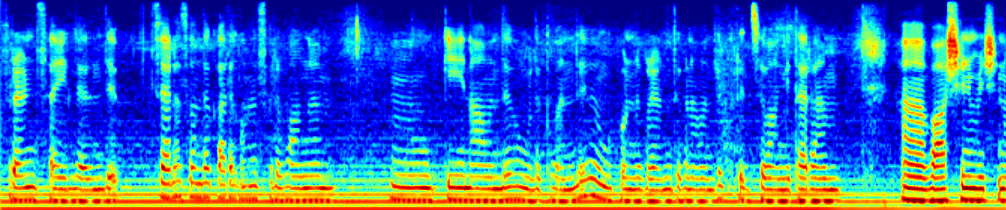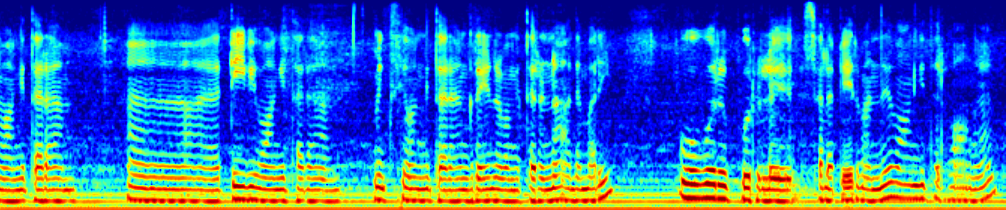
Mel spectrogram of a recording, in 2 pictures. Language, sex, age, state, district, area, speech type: Tamil, female, 45-60, Tamil Nadu, Tiruvarur, rural, spontaneous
